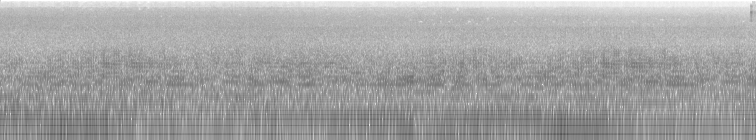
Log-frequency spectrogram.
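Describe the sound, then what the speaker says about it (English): Steady propeller aircraft engine drone in a naval combat game, War on the Sea, heard as a continuous broadband roar at an even level throughout with no talk. "Where did that plane go?"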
